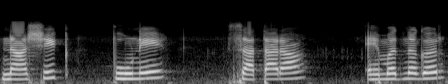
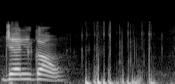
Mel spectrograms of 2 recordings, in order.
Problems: constant background noise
